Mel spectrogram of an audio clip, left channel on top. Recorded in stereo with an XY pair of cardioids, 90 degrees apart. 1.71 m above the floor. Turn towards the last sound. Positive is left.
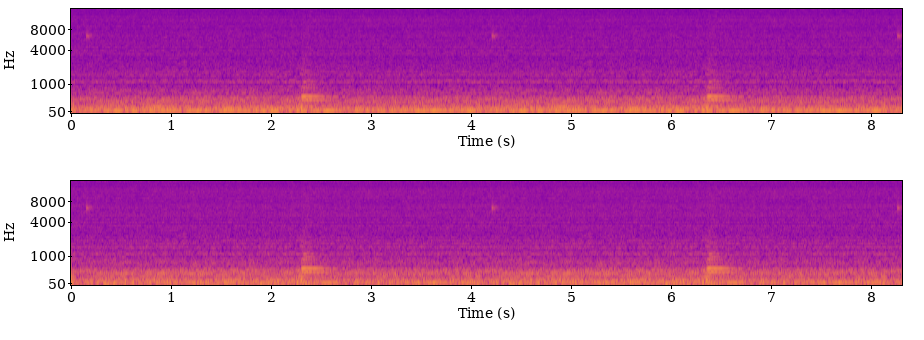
turn(degrees=-25)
